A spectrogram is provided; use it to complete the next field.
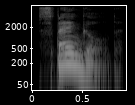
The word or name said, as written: spangled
